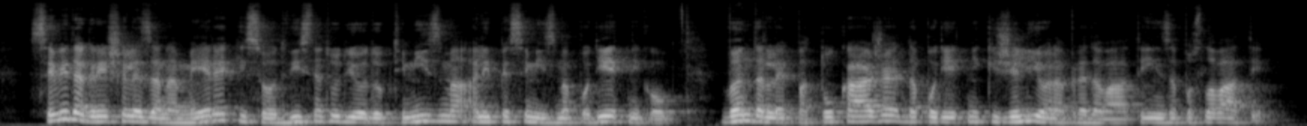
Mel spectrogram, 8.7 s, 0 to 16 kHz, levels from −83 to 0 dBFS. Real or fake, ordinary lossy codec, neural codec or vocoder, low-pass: real; MP3, 64 kbps; none; 14.4 kHz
